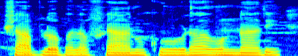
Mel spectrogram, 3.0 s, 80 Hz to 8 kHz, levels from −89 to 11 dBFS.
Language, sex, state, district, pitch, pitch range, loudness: Telugu, male, Telangana, Mahabubabad, 140 Hz, 135-150 Hz, -18 LUFS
